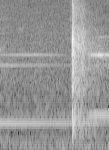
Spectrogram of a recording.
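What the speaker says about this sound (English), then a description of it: "I didn't know we had a doorbell." A single quick electronic doorbell chime rings out sharply over a steady background hum.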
